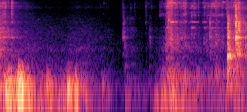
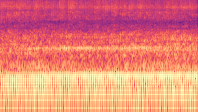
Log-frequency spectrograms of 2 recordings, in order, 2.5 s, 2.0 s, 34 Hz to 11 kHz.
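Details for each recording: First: 1973 VW Thing engine parked since the early 1980s, carburetor mixture screws set 2.5 turns out, primed, no choke: churning with uneven sputters that don't catch; trying hard but won't start, ignition timing suspected after being messed with. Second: 1973 VW Thing flat-four parked since the early 1980s, gravity-fed fuel, no prime: steady even idle with smooth low thrum, no misses, knocks or ticks, no smoke; running healthy.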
